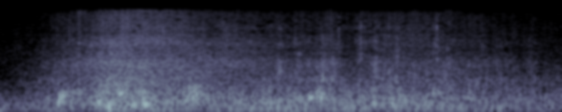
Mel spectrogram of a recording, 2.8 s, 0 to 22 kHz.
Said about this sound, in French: une eau bleue turquoise, peu profonde, 28-29 degrés, du soleil, un léger clapot de toutes petites vagues, et au loin on devine la barrière de corail sur laquelle se brisent les vagues de l'océan.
